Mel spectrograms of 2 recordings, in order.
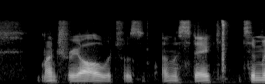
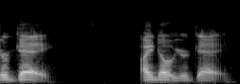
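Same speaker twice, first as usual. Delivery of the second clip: acted impatient, exasperated shouting outburst. Retelling how a mother lost patience on the phone: imitating her shouting. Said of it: "she starts shouting".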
